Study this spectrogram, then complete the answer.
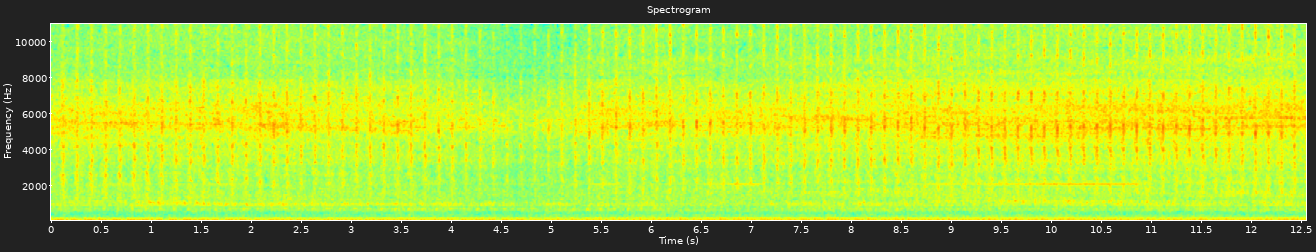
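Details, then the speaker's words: Ford 302 V8 with points ignition in a 1968 Chevy C10, first start: deep steady idle rumble with a fast light tick; unsure whether valve or exhaust leak, oil pressure 50. "is that a valve making that noise or is that like an exhaust leak down there"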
